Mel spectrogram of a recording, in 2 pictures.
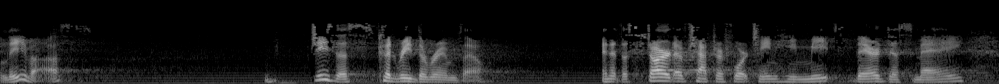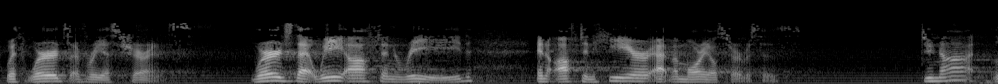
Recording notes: led worship on Sunday, May 7, 2023, where he delivered this sermon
